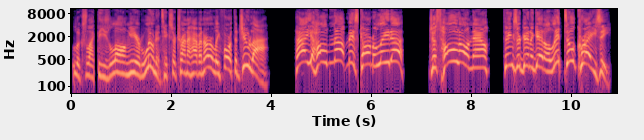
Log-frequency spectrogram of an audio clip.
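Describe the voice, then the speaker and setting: An actor voicing a cocky, folksy raccoon gunslinger with a Southern cowboy drawl for an animated video game. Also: male voice, extremely high pitch, normal speed, dry recording, clean studio sound, heavily acted. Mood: folksy, musing, then excited, whooping. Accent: American Southern cowboy drawl. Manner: folksy, excitable, exclamatory cowboy slang. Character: cocky, folksy cartoon Old West raccoon gunslinger, male.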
